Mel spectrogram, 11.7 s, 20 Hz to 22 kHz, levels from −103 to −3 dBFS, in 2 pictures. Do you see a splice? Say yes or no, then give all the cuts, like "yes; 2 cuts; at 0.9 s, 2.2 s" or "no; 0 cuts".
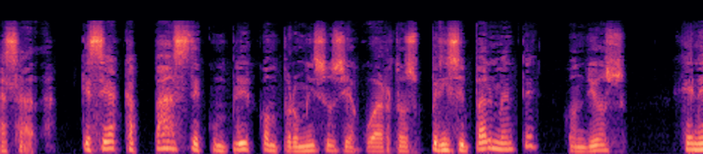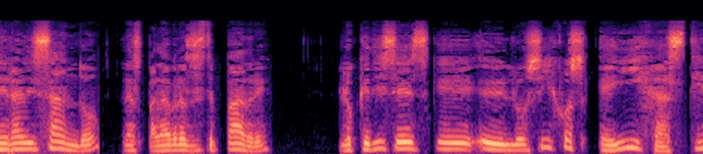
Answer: yes; 1 cut; at 5.6 s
